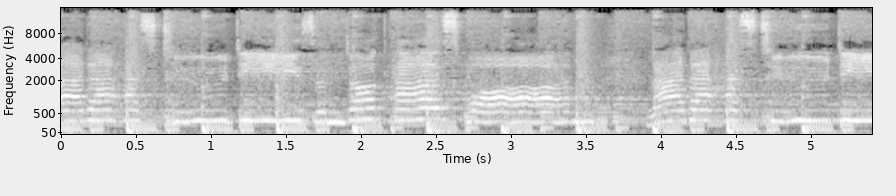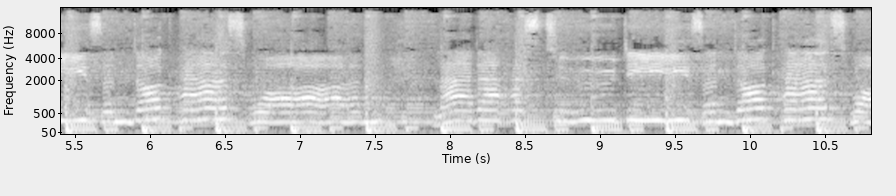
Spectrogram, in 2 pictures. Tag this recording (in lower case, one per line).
music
